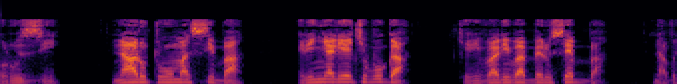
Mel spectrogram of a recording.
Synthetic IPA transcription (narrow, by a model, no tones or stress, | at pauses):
luzi | naːlutuːmasiβa | eɾiɲːalje̞ːciβuɡa | ceɾiβaliβabe̞ɾuse̞bːa̰ | na̰βul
